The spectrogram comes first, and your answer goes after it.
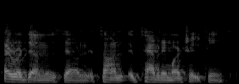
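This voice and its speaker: A man's voice: lowish voice, little pitch movement, fast talker, vocal fry, far from the mic. Player, man, exasperated, swears, echoey room, lo-fi mic. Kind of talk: casual chat. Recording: roomy, dull lo-fi voice chat.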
